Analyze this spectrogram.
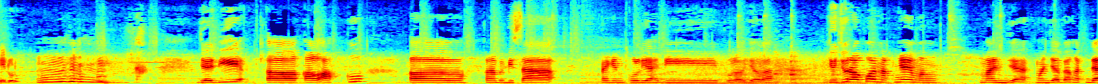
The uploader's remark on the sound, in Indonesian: Mohon maaf suara bising karena resiko rumah dipinggir jalan + lagi ada yg renovasi rumah.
